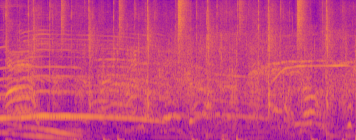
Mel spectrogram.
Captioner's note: audience cheering and applauding; mellow soft rock music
